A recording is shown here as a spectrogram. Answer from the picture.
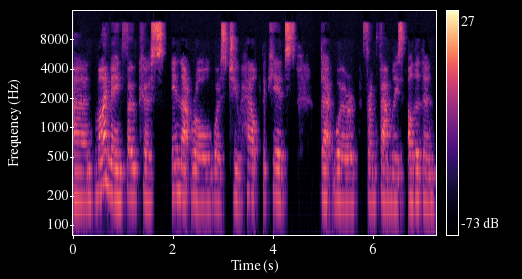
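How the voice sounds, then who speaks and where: Speaking very slowly with a British accent, a woman keeps her intonation fairly even. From England. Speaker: volunteer. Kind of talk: interview.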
